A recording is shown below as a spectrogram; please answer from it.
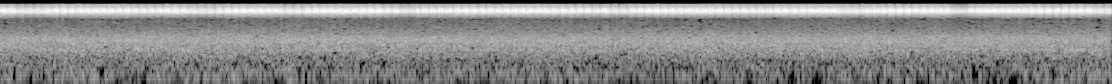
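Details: A steady chorus of chirping crickets, produced by male wing stridulation, rings on high and even, with only a few brief dips in intensity over eleven seconds.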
